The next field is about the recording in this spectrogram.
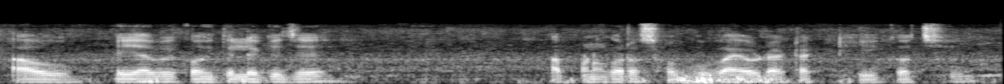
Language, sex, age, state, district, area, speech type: Odia, male, 18-30, Odisha, Sundergarh, urban, spontaneous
